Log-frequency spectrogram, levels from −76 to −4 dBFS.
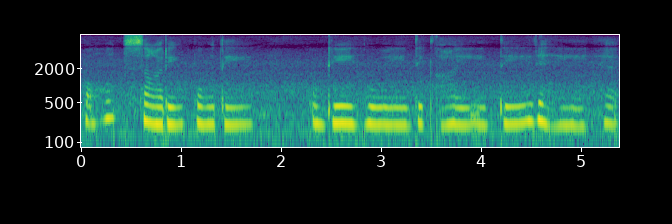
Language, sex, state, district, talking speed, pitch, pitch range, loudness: Hindi, female, Punjab, Fazilka, 100 wpm, 210 Hz, 205-220 Hz, -15 LUFS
